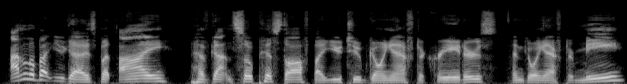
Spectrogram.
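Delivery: ordinary delivery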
